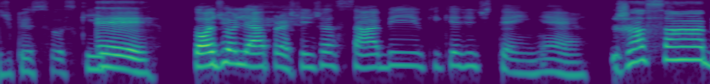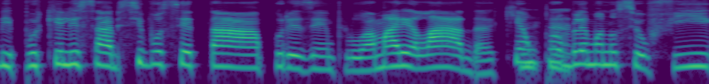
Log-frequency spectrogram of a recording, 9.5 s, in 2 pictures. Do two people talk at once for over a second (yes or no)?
no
